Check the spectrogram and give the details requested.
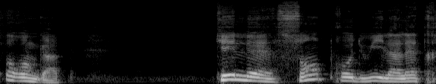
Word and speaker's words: orangeade: légumes légumes ici orangeade orangeade orangeade لو أنه ما كانتش il se prononce orangade.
